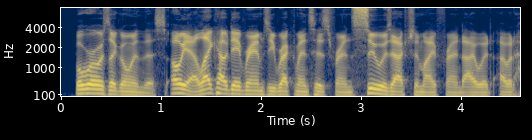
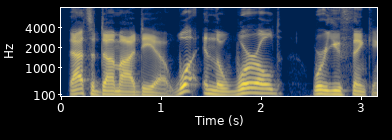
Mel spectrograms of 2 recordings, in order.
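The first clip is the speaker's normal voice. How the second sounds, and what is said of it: Stern angry-dad impression. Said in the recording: “Dave Ramsey is sort of like the angry dad I never had ... he's not afraid to mince words ... my impersonation of Dave Ramsey”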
